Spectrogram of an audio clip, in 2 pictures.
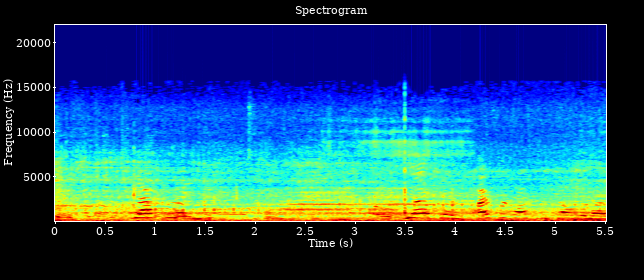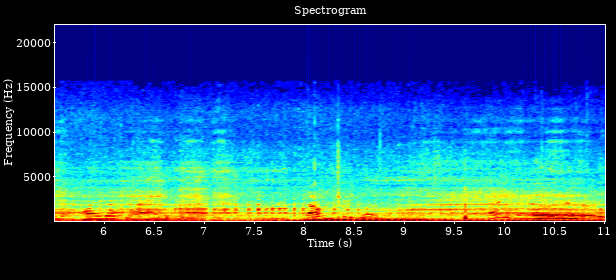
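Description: A small dirt bike engine buzzes steadily at a distance.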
